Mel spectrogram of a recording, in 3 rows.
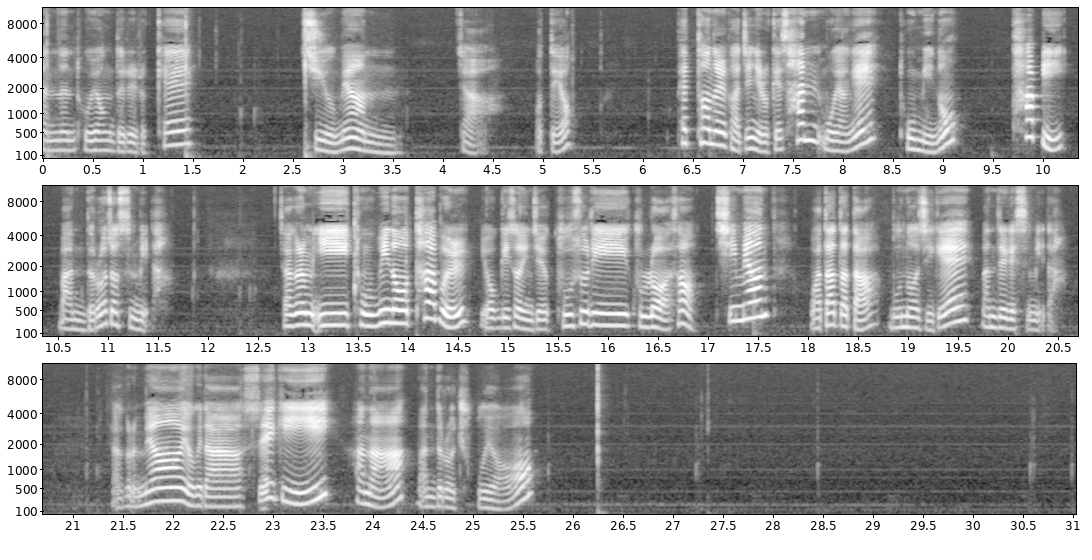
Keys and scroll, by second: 0.0 BackSpace, 1.4 BackSpace, 2.6 BackSpace.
